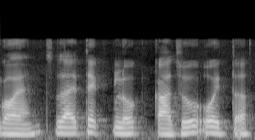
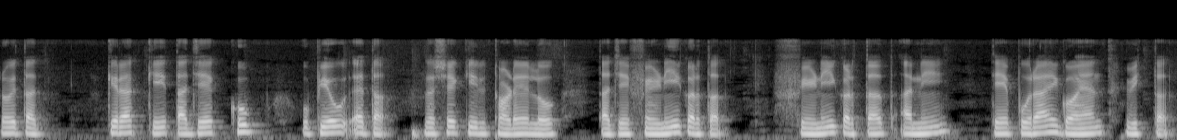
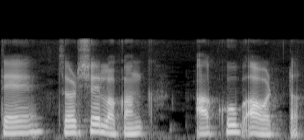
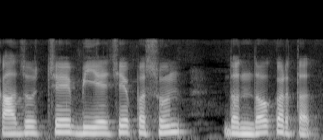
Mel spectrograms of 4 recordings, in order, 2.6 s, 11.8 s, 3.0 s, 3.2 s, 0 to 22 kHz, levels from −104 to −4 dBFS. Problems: constant background noise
